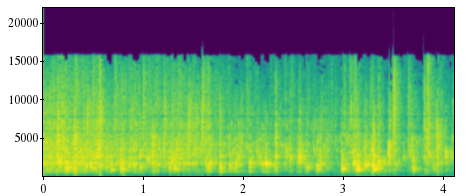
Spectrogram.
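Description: Adult cicadas deep-frying in hot oil: a sizzling hiss full of dense, irregular crackling and popping as the oil spatters. The cook suspects the oil is too hot or the insects were not dried well enough.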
